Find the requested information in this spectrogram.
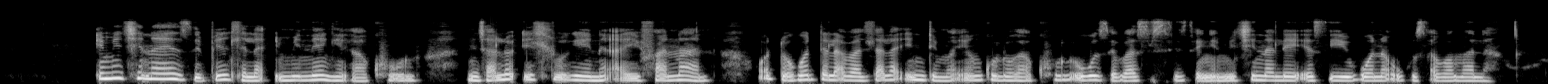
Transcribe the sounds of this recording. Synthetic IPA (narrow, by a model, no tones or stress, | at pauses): imit͡ʃʼinajezib̥ʱɛɮɛlaʔimineŋiɣakʰuːlund͡ʒʱalɔʔeɬṵɣenḭʔa̰jḭfananɛɔ̰d̥ʱɔɣɔtʼɛla̰βaɮala̰ʔindʱima̰ʔḛŋkʼuluɣakʰulṵuɣuzɛβasi̥sizɛŋḛmit͡ʃʼinalɛjʔesijiβɔna̰uɣusa̰ɣwamalaːŋa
